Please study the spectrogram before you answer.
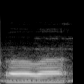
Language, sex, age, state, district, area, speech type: Telugu, male, 30-45, Andhra Pradesh, Bapatla, rural, spontaneous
